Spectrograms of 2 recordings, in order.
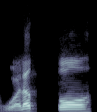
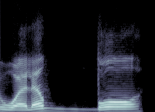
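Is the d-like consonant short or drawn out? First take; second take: short; drawn out. First: The d-like consonant is short and abrupt. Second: The d-like consonant is drawn out longer. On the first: The speaker calls it wrong. "nggak boleh dibaca waladdo" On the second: The speaker calls it right. "dibaca istitalah"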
